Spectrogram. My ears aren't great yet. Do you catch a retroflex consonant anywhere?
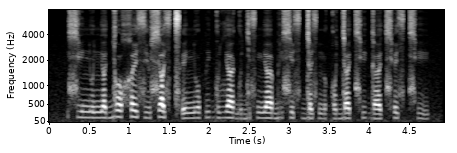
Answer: no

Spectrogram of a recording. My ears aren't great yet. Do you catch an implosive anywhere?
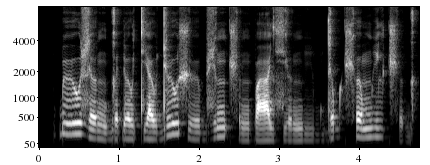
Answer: yes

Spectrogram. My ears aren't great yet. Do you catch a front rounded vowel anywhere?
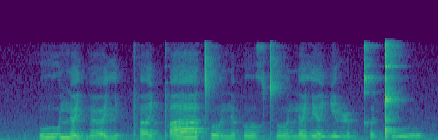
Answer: yes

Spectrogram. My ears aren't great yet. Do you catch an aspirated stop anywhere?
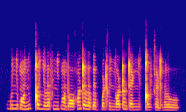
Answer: no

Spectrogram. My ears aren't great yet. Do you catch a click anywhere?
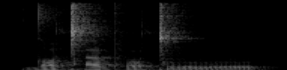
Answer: yes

